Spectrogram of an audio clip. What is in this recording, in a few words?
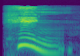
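"hing", Malay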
